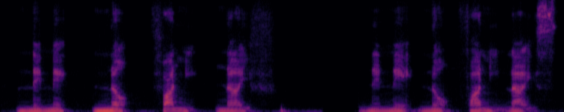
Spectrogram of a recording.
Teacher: es un sonido nasal alveolar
